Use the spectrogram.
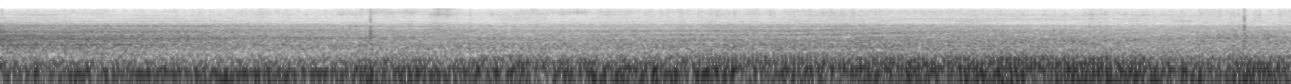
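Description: A big truck drives past a plaza parking lot, a steady, loud low engine rumble and road noise holding throughout without speech.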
